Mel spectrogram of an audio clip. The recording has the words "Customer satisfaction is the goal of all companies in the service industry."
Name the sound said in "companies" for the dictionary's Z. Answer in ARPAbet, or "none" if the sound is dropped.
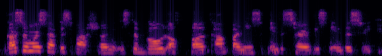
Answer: S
